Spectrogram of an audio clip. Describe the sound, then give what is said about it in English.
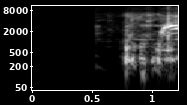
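A male cat in distress lets out a drawn-out, rising meow that sounds strained and urgent, starting after a brief silence and continuing loudly to the end with no talking. “Listen, the cat. That darn cat. He's in distress.”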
